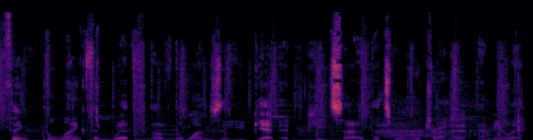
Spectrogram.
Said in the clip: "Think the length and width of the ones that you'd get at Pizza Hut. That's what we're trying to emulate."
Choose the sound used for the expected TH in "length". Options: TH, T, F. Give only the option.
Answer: TH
